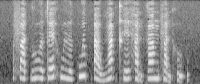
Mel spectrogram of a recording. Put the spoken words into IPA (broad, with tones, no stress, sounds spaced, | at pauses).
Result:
f a˨˩ t̚ ɣ u˨˩ ə̯ t̪ ɛ˨˦ h w ɨ˨˩ ə̯ k w ə˦˥ p̚ ʔ a˧˩ w ŋ a˦˥ k̚ t̪ʰ e˨˦ h a̰˧˨ n k a˧ ŋ f a̰˧˨ n h ṵ˧˨ ʔ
